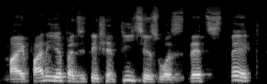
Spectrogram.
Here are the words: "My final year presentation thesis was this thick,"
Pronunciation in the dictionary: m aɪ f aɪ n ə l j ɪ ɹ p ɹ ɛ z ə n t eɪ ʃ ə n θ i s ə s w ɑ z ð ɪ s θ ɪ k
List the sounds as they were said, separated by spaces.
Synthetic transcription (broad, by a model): m aɪ f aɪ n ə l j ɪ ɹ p ɛ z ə t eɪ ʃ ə n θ i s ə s w ɑ z ð ɪ s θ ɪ k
